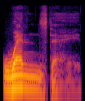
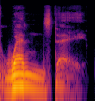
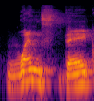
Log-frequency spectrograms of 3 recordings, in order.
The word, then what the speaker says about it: Wednesday: Y otra gente, mucha gente dice Wednesday con una D, pero la D tampoco se pronuncia, ¿eh? Es Wednesday. Es más como si hubiera una Z al final, ¿eh?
